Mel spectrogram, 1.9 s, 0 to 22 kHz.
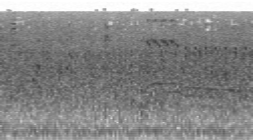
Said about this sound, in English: So we get to Zora's River with 240. And you can get downriver pretty fast.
